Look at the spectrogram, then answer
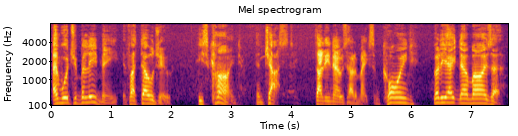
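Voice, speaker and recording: An actor playing a gruff, fatherly middle-aged captain of the guard, guarded and plain-spoken, with a husky voice, in a medieval game. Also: medium pitch, very animated, unhurried, a bit bright, exaggerated voice. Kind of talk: video game dialogue acting.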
